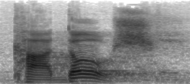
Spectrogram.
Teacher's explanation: ah as in the English word father not pronounce it right make sure you get that ah in there very clearly don't shorten it because it sounded like you were making a short half vowel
